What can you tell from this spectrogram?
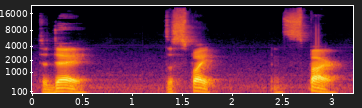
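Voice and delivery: "today", "despite", "inspire" with the second syllable hit; iamb stress. Shown as a demonstration. Teacher modelling iambs: weak first beat, stress on the second. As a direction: stress the end of each word. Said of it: "weak, then stress".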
